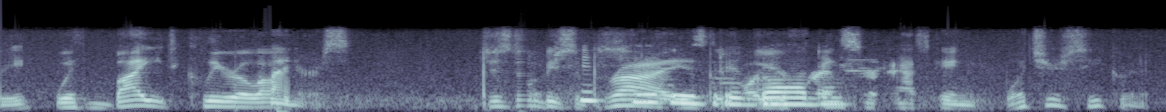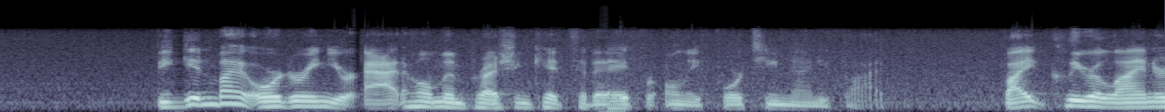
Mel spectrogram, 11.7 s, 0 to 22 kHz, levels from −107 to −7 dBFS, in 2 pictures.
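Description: Early on there are two short concealed packet losses, at 1.31 s and 2.59 s. Each is a gap of about 40 ms that never arrived in time, so the receiver patched it by stretching out what it had just played and then blending back into the real audio. You hear a quick smear or wobble, and a short consonant sitting in the gap can get swallowed.

From 3.17 to 3.78 s the talker dips, by about 5 dB at worst. It's likely speech suppressed in double talk: both ends were talking, and the echo canceller couldn't tell the near talker from loudspeaker echo, so it ducked everything. Inside that stretch, at 3.62 s, there's a faint echo leak. A delayed copy of the voice comes back about 382 ms late and sits about 20 dB under the speech, likely residue the far end's canceller missed.

The same pairing repeats. Suppression runs from 3.97 to 4.68 s and cuts deeper, about 10 dB. Another scrap of echo at that same 382 ms delay appears at 4.20 s.

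After that the concealment smears come back at 6.71, 7.59 and 8.82 s, each again about 40 ms of missing audio filled in. The Opus call path's 8 kHz top end sits under all of it.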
